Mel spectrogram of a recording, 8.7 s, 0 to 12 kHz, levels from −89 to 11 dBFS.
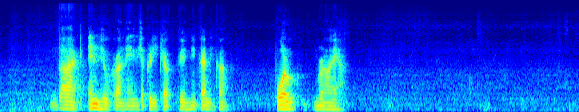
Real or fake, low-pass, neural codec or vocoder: fake; 10.8 kHz; codec, 16 kHz in and 24 kHz out, 0.6 kbps, FocalCodec, streaming, 4096 codes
